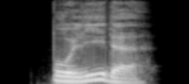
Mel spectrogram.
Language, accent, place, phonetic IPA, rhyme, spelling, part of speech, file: German, Germany, Berlin, [boˈliːdə], -iːdə, Bolide, noun, De-Bolide.ogg
- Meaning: alternative form of Bolid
